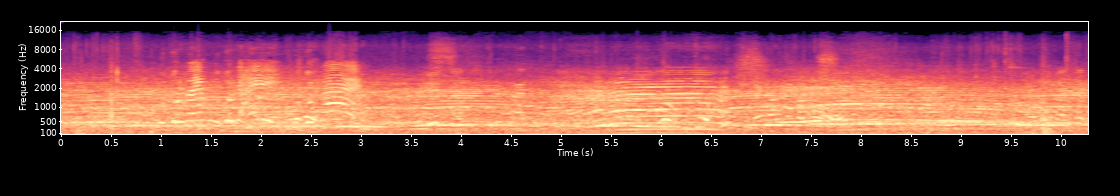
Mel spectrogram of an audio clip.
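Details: Very large, heavily built cow in Indonesia mooing: long, low, drawn-out tonal lows with rich harmonics, several overlapping calls across the clip, with faint background noise.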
